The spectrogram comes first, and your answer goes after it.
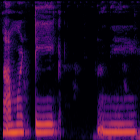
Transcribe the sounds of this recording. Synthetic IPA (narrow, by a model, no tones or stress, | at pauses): aməʈːik | ani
